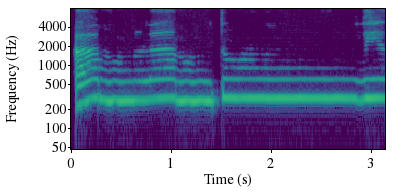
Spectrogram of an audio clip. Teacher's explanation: Mimnya kita baca idhar jelas tanpa ada tambahan gunnah juga. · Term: idhar syafawi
